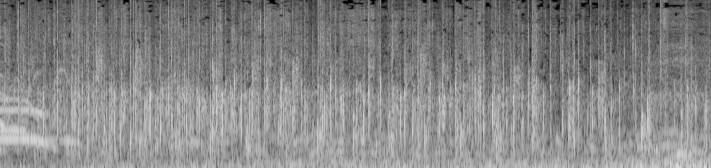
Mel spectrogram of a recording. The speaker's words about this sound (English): Thank you. Clap it up for yourself.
